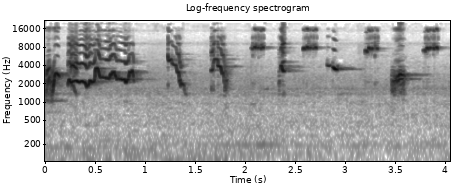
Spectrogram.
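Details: Greater green leafbird singing a varied master song for training cage birds: a warbled, wavering whistled phrase, then separate sharp chirps and high thin whistles in an uneven sequence, with a faint background hum.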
